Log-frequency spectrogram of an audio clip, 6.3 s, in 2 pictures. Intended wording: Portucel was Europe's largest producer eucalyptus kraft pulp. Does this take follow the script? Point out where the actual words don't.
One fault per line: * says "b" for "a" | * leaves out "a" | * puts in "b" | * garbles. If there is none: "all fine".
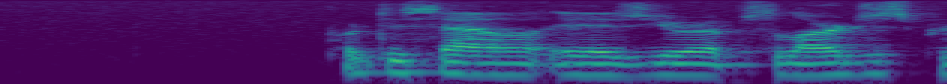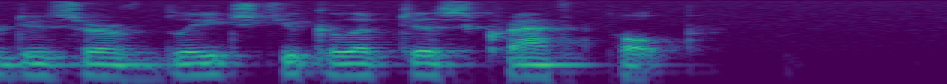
* says "is" for "was"
* puts in "of bleached"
